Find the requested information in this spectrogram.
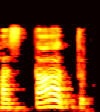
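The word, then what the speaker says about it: हस्तात्: यहीं से शुरू होंगे यहां एक त और है देखिए दो त बने हुए हैं एक ऐसे और एक ऐसे ध्यान दीजिए एक ऐसे और एक ऐसे ये दोनों आधे त होते हैं दो त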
